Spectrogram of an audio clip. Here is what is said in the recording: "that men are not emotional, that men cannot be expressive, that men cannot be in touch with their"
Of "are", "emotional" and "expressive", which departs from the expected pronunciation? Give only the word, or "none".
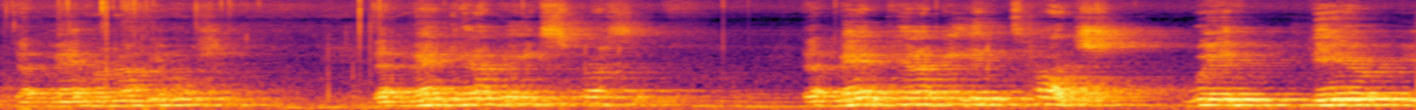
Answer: emotional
